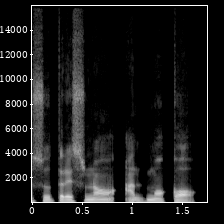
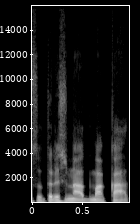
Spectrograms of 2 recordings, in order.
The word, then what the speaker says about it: Sutrisna Atmaka: Jadi meskipun ditulis Sutrisna Atmaka, tetapi dalam bahasa Jawa diucapkan Sutrisno Atmoko. Itu kurang lebih cara mengucapkannya ya. Kalau Sunda memang Sutrisno Atmaka, tapi saya dari Jawa Tengah, dari Klaten, Solo, ucapannya Sutrisno Atmoko.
